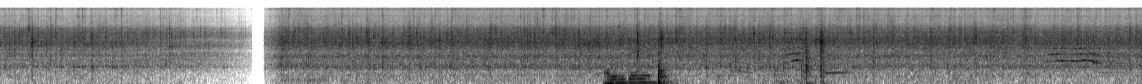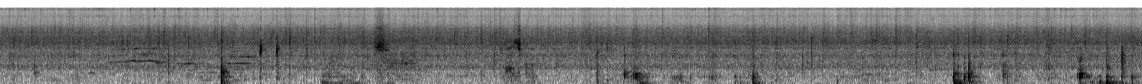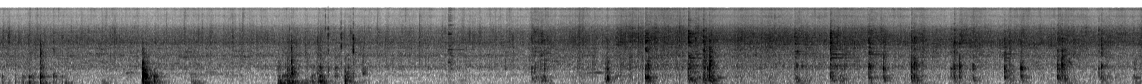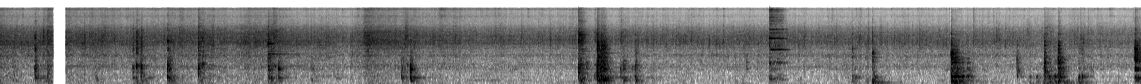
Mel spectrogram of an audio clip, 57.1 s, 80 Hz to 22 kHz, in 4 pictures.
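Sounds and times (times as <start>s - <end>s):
vegetables sizzling in oil: 0.0s - 57.0s.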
